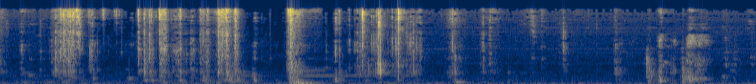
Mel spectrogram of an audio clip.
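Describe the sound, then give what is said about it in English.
Mechanical clicks and clunks of a cassette tape being turned over in a recorder, a dense run of irregular sharp ticks and rattles with a few heavier knocks, with no talk. “But let me turn this tape over first.”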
